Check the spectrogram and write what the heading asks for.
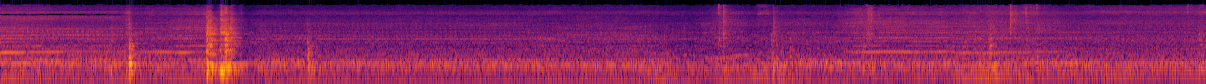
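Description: Mini digger running with a hydraulic rotary cutting head spinning on its arm, giving a steady engine note with a whine over it. Sharp cracks of wood breaking about one and two seconds in, and a brief dip in pitch around seven seconds in.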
